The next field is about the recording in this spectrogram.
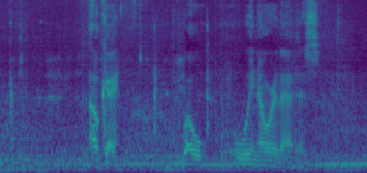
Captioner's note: on phone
